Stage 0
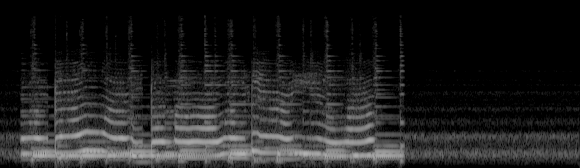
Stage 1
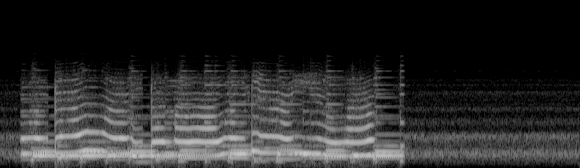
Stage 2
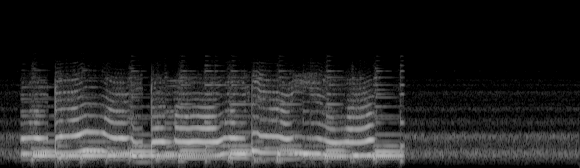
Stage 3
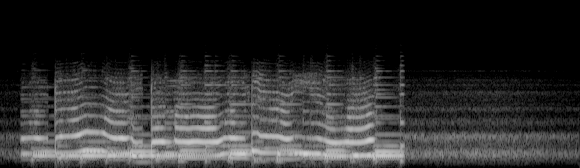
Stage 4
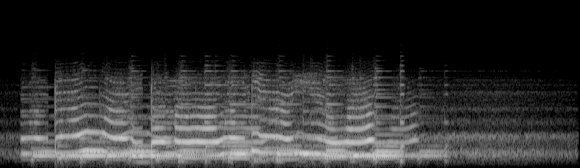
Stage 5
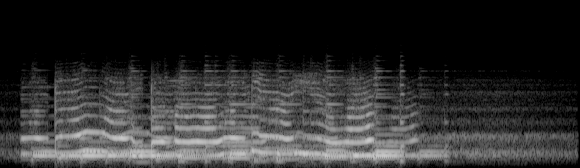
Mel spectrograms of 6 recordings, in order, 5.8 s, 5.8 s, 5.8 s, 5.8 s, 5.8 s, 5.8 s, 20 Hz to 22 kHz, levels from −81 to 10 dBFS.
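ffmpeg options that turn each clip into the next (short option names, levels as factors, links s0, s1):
-af "lowpass=f=3200:w=0.5412,lowpass=f=3200:w=1.3066,volume=2.37"
-af "lowshelf=f=170:g=-8,volume=0.794"
-af "dynaudnorm=f=130:g=11:m=2.82"
-filter_complex "[0:a]asplit=2[s0][s1];[s1]adelay=443.1,volume=0.251,highshelf=f=4000:g=-9.97[s2];[s0][s2]amix=inputs=2:normalize=0"
-filter_complex "[0:a]asplit=2[s0][s1];[s1]adelay=15,volume=0.251[s2];[s0][s2]amix=inputs=2:normalize=0,volume=0.841"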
